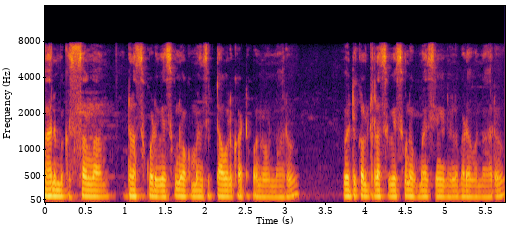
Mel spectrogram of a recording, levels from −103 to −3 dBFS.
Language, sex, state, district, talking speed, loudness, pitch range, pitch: Telugu, male, Andhra Pradesh, Srikakulam, 155 wpm, -18 LUFS, 110-120 Hz, 115 Hz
